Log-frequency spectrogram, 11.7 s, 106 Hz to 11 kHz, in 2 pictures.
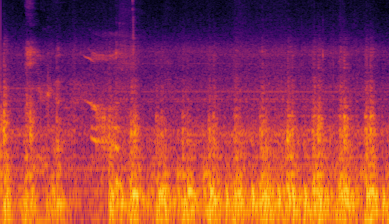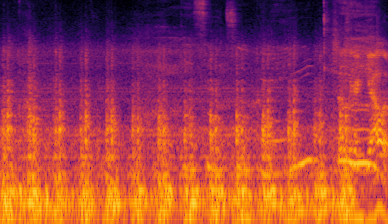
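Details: Fetal heartbeat played during a pregnancy ultrasound scan: fast, regular whooshing beats at about 150 a minute, a normal fetal heart rate.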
